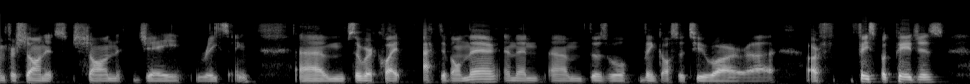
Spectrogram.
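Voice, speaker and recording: This man has a very deep, low pitch and an American accent. His pace is fairly slow. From United States. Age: 30s. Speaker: rally co-driver. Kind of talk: casual interview.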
